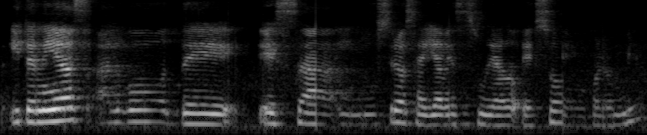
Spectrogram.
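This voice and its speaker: A woman's voice: medium pitch, fairly even intonation, moderate pace, low-quality recording. A woman hosting a podcast interview, asking questions in a polite, welcoming way. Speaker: podcast host. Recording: faint background noise.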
